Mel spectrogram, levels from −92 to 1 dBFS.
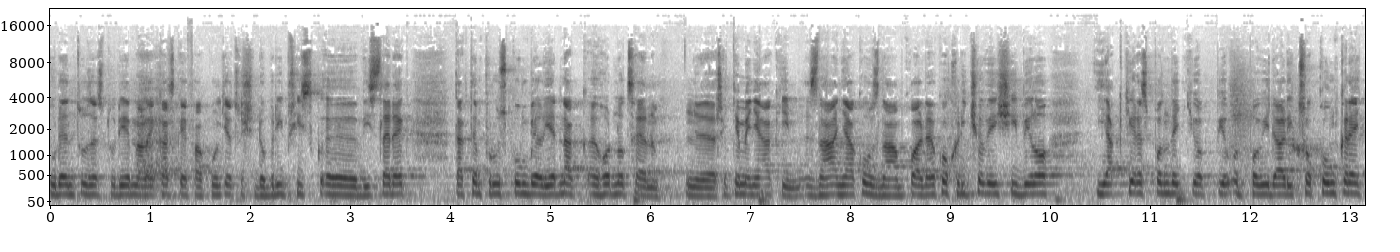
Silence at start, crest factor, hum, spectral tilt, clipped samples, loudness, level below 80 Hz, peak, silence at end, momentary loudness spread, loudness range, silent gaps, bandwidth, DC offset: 0 s; 20 dB; none; -3 dB/octave; under 0.1%; -23 LUFS; -54 dBFS; -6 dBFS; 0 s; 7 LU; 2 LU; none; 19.5 kHz; under 0.1%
